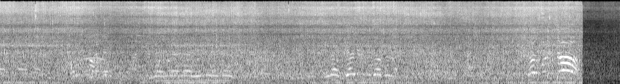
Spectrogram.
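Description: Steady motorboat engine drone on the sea with wind and water wash, a low rumbling hum running throughout before cutting off abruptly near the end.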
